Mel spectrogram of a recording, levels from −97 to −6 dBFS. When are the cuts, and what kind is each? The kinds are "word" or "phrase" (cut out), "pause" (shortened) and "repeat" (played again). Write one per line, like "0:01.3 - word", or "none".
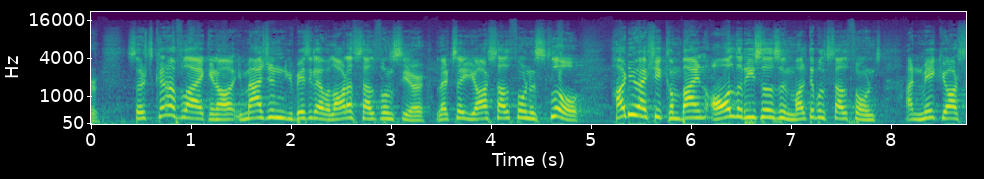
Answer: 0:03.4 - pause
